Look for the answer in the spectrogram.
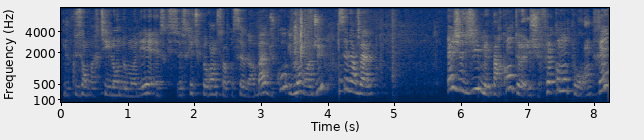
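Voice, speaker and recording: There's noise in the background as a fairly high-voiced French vlogger, in her twenties, retells something that outraged her. Her delivery is casual, slangy, animated, and repetitive for emphasis, and the mic sits at a distance in an echoey space.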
